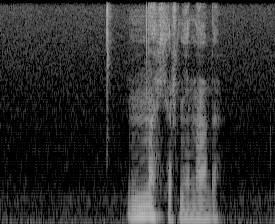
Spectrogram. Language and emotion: Russian, angry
